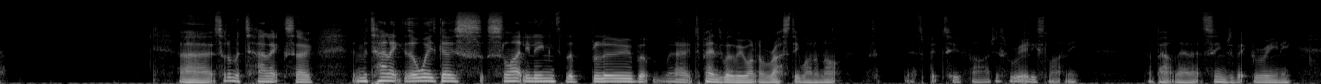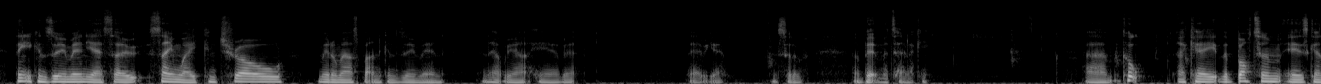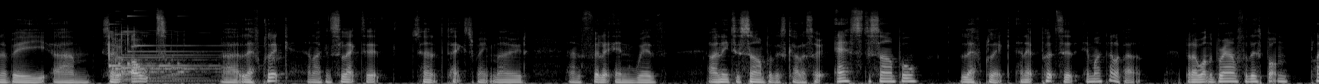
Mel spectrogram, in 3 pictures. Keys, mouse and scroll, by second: 4.7-7.1 drag, 7.1-8.7 middle drag, 8.7-10.6 drag, 10.6-17.2 middle drag, 17.2-18.9 drag, 19.3-28.6 middle drag, 28.6 alt+click, 30.3 click, 30.9-38.6 middle drag, 38.6 click, 39.1-39.6 middle drag.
